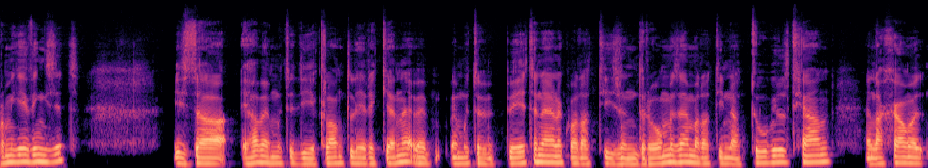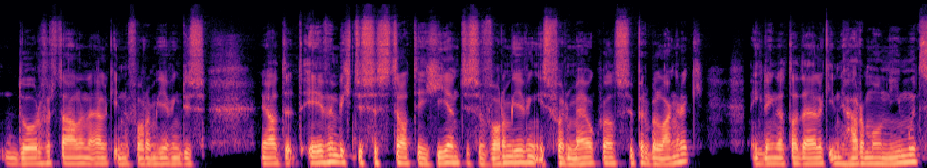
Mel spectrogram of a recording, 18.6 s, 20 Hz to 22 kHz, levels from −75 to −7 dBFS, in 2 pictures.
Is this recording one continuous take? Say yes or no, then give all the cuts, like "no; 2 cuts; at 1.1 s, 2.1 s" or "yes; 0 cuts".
yes; 0 cuts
